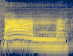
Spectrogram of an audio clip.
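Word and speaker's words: वं: has its Mantra and its Mantra is vam with a V so breathing in v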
